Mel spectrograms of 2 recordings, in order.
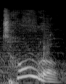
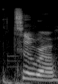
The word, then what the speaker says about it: Turo: right now with Yatana Toro, which is one of our brand new sponsors. Did I say it right? Turo. Yatana Turo. I said Toro. Turo. I said Toro instead of Turo.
